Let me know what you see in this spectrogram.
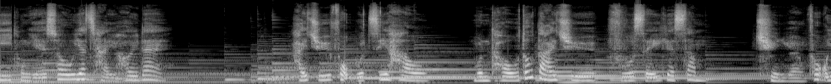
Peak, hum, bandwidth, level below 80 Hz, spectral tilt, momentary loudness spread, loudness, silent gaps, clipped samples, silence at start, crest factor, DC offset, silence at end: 0 dBFS; none; over 20 kHz; -42 dBFS; -3.5 dB/octave; 13 LU; -13 LUFS; none; under 0.1%; 0 s; 14 dB; under 0.1%; 0 s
